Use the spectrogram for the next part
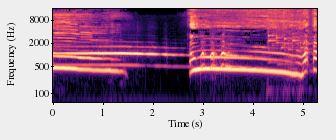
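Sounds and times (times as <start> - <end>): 
wolves howling: 0.0 - 5.1.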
